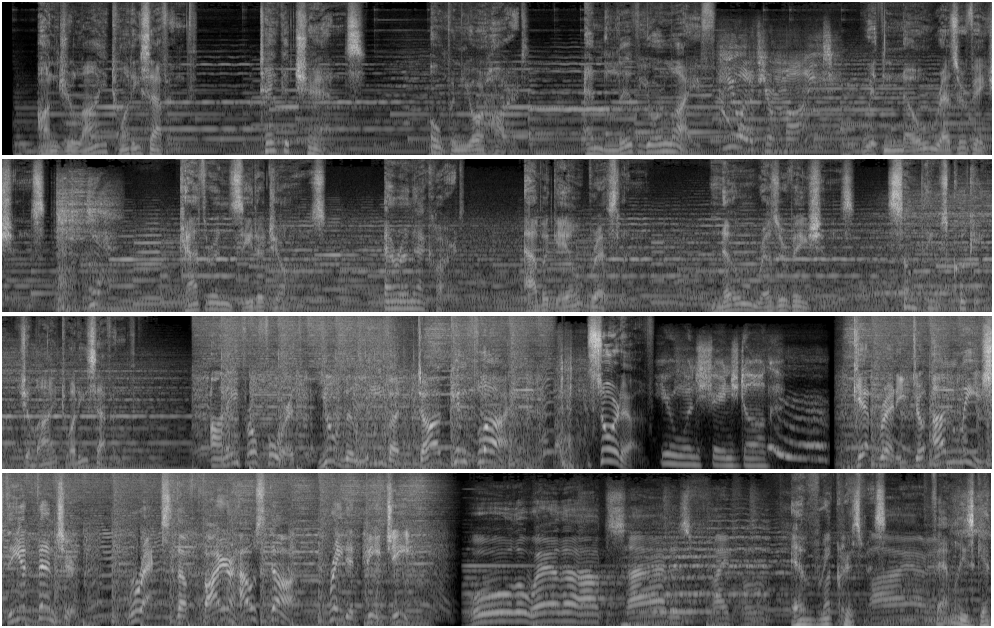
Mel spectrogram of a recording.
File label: trailer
